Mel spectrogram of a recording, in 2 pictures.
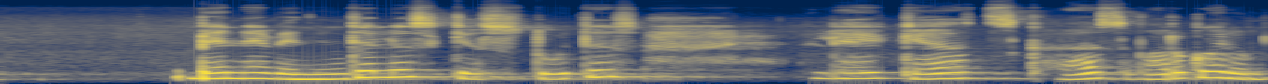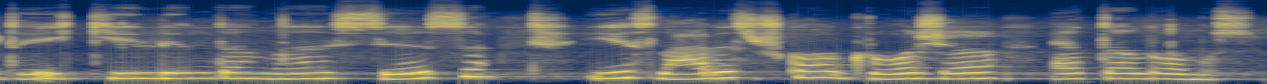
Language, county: Lithuanian, Panevėžys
